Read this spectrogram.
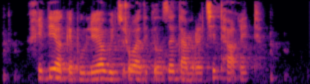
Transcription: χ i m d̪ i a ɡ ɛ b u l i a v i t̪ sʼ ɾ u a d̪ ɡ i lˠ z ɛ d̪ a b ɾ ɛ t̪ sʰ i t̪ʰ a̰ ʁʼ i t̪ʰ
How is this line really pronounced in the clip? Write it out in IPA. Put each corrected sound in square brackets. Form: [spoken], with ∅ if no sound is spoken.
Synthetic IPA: χ i [∅] d̪ i a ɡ ɛ b u l i a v i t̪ sʼ ɾ u a d̪ ɡ i lˠ z ɛ d̪ a [m] ɾ ɛ t̪ sʰ i t̪ʰ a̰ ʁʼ i t̪ʰ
